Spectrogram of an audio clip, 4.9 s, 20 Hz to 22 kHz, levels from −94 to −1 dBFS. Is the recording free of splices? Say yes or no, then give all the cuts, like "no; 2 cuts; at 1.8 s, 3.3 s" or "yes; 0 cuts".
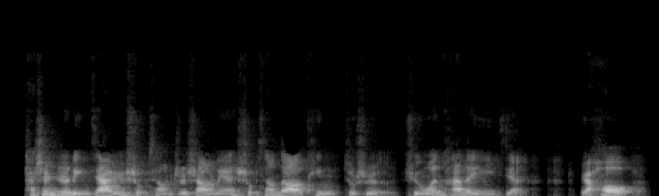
yes; 0 cuts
